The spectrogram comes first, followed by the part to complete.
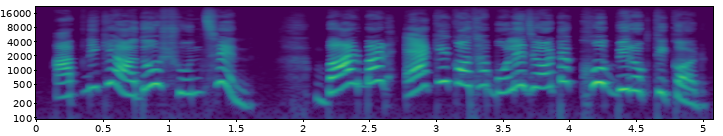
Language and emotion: Bengali, angry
